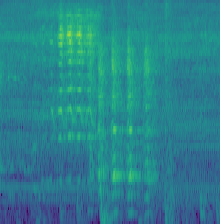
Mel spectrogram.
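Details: Goat bleating at a farm, a short wavering bleat with rapid pulsed vibrato lasting about a second, bright and nasal, followed by a few softer trailing notes and low background rustle.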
